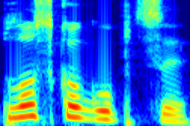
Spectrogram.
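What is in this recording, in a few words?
"плоскогубцы", Komi, female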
